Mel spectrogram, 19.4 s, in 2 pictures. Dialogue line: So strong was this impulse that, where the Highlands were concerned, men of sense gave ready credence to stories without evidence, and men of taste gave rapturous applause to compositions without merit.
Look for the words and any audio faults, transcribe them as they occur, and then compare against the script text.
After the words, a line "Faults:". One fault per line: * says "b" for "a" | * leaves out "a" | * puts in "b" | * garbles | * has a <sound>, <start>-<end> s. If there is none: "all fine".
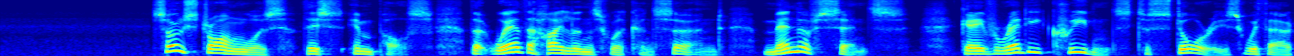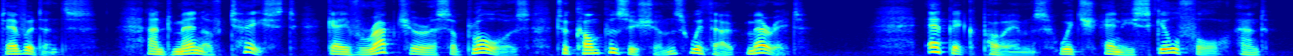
So strong was this impulse that, where the Highlands were concerned, men of sense gave ready credence to stories without evidence, and men of taste gave rapturous applause to compositions without merit. Epic poems, which any skilful and
Faults:
* puts in "Epic poems which any skilful and"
